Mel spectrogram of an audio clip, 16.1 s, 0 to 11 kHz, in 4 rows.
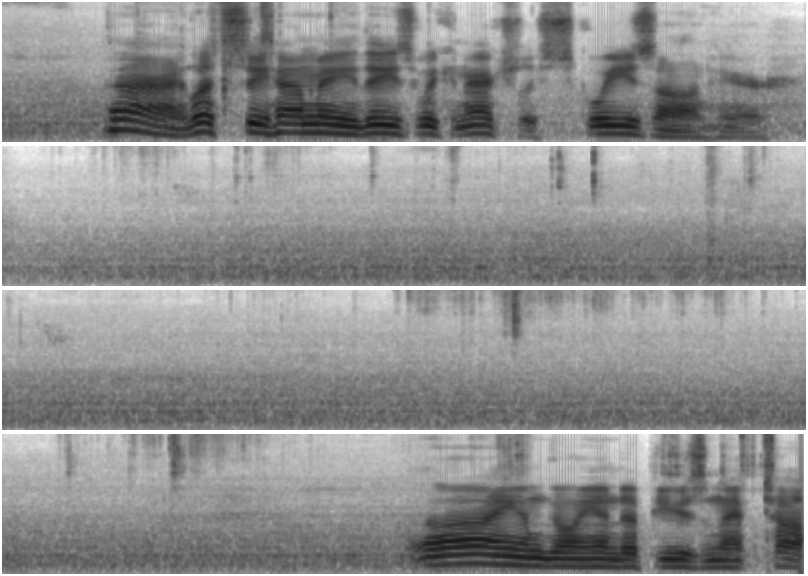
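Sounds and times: steady low hum: 0.0 - 16.0
metal tongs clinking on grate: 15.4 - 16.0.

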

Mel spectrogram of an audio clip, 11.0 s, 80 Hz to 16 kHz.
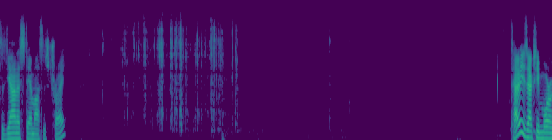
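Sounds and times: foil wrapper crinkling and tearing: 1.7 - 5.3.

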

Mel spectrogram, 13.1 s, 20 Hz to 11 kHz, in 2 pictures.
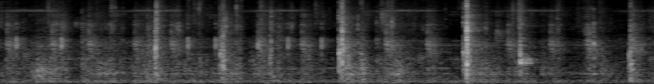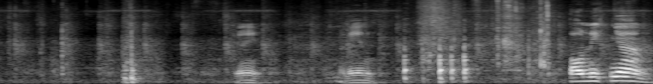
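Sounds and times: cards tapping on wooden bench: 1.3 - 8.2, 10.4 - 11.6.

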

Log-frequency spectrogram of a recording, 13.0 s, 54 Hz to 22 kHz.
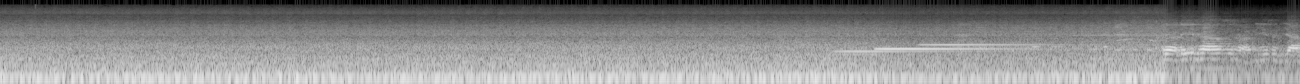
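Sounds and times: diesel locomotive idling: 0.0 - 13.0
public-address chime: 8.3 - 10.8.

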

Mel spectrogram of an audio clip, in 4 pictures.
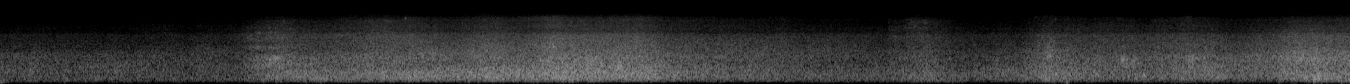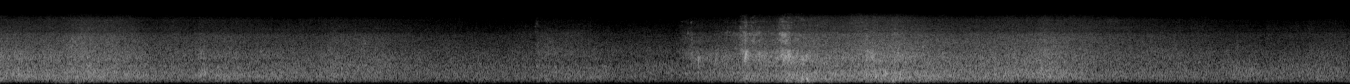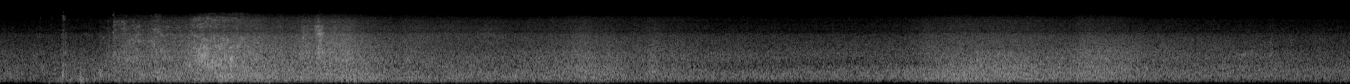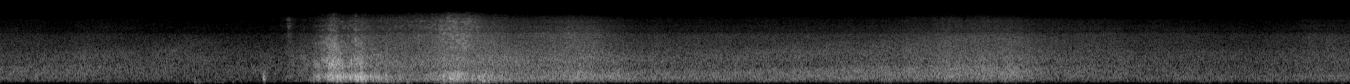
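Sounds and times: ocean waves breaking: 19.9 - 34.2, 43.1 - 50.8.

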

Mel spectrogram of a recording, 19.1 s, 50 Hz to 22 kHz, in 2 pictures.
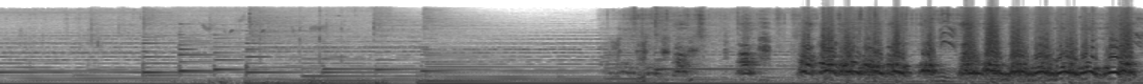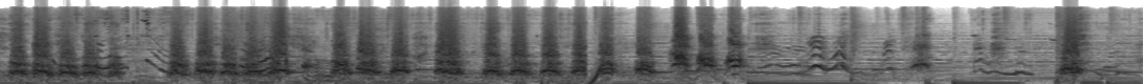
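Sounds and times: small dog whining: 10.4 - 11.0.

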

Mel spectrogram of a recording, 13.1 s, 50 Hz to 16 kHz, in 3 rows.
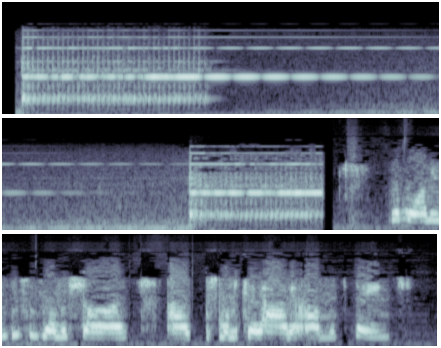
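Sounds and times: telephone ringing: 0.2 - 7.6
low hum: 3.0 - 6.3.

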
